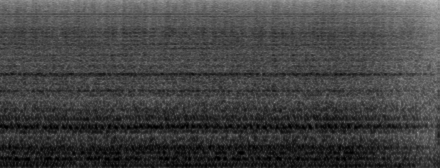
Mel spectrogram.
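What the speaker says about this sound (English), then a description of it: "The great thing about the electric motor is that there is no sound, basically." An electric motor on a sailboat runs at full power, giving a steady, even drone with a broad rushing hiss that stays constant before easing off slightly at the end.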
